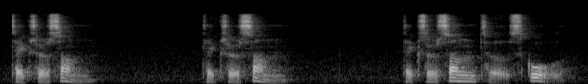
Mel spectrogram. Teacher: the pronoun her drops the h sound in normal conversation this allows for easy linking with the previous word in this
